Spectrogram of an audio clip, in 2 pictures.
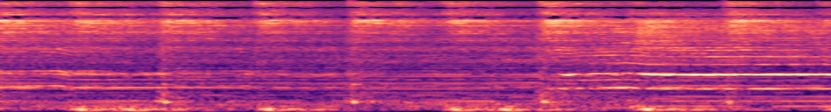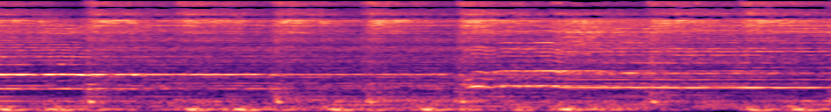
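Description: Live Hindi pop song from a male singer and band, with long held notes that shift pitch a couple of times over a steady bass beat.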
